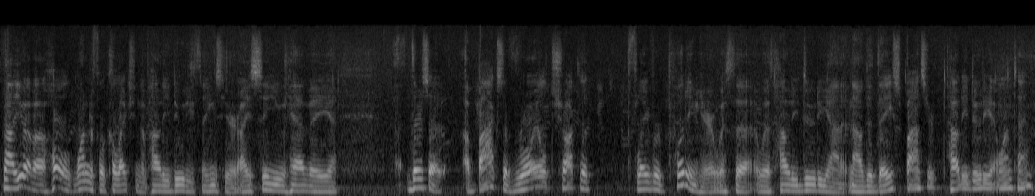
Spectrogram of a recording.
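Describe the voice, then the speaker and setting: Creaky-voiced American man hosting an interview. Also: medium pitch, animated, moderate pace, warm tone. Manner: inquisitive, checking details with follow-up questions. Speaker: host. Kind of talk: conversational interview. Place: television studio. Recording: noisy, deteriorated old cable TV tape.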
